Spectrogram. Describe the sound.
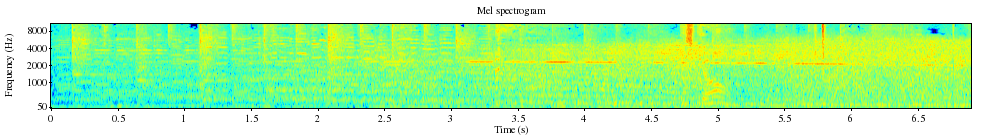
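A jet plane roars steadily with a broad, continuous engine rumble that swells slightly louder, while a person speaks briefly over it.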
